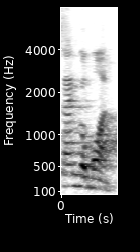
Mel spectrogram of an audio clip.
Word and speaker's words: Saint-Gobain: It is called Saint-Gobain in India, right? But it's a French company. It's pronounced as Saint-Gobain, right?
